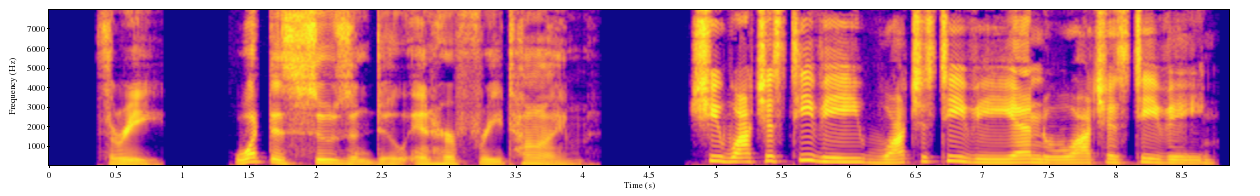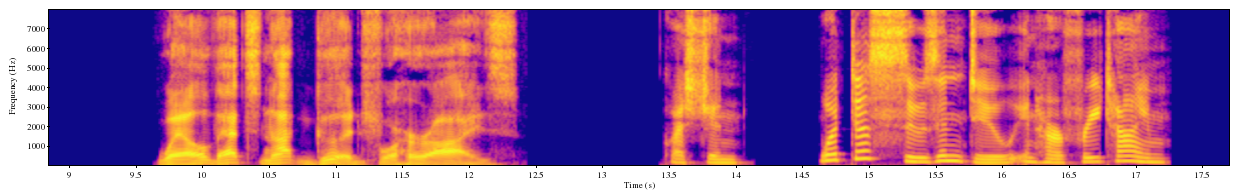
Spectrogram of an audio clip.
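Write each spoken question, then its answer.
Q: What does Susan do in her free time?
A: She watches TV.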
